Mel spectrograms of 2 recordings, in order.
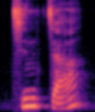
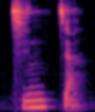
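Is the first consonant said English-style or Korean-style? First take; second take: English-style; Korean-style. First: The first consonant is said with rounded lips. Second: The first consonant is said with unrounded lips. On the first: The speaker calls it wrong. "이거는 영어식 발음인 거죠. 입술을 오므리는 영어식 발음이고" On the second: The speaker calls it right. "한국어의 지읒은 입술을 오므리지 않아요"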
